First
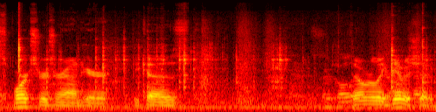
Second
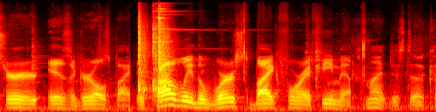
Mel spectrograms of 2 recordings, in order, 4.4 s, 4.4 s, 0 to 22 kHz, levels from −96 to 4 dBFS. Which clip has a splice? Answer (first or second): second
